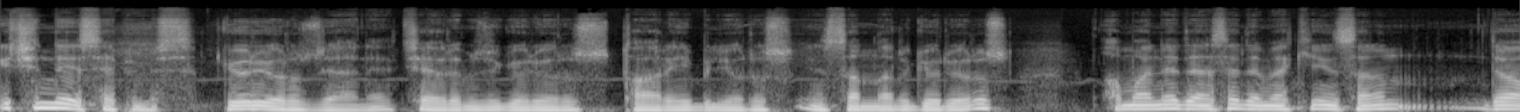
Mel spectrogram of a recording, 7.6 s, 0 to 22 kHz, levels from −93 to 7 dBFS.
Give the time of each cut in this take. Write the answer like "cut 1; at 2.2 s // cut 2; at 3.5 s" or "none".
cut 1; at 1.0 s // cut 2; at 5.3 s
